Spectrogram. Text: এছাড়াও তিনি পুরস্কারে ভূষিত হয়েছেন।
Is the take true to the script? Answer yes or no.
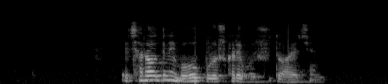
no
